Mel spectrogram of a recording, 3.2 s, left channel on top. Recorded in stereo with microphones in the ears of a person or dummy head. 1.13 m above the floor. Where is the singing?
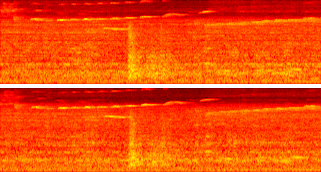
No singing in this recording.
